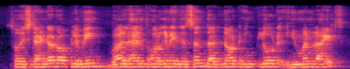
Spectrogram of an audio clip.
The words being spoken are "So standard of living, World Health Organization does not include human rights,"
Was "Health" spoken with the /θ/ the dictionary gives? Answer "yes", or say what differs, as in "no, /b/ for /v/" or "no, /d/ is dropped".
no, /t/ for /θ/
